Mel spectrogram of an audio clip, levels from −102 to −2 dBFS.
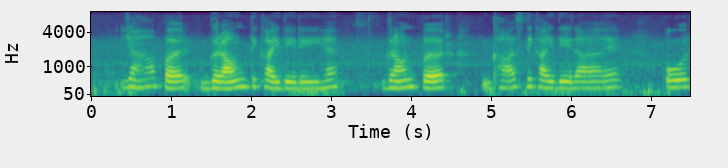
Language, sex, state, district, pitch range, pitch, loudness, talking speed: Hindi, female, Punjab, Pathankot, 195-225 Hz, 205 Hz, -17 LUFS, 120 wpm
